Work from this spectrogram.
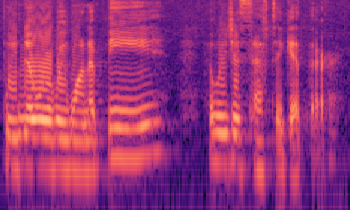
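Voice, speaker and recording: A woman's voice: fairly low pitch, fairly even intonation, fairly quick, mellow, smooth, low-quality recording. A middle-aged woman speaking as a guest in a casual interview, upbeat and chatty, laughing easily. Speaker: guest, company executive.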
